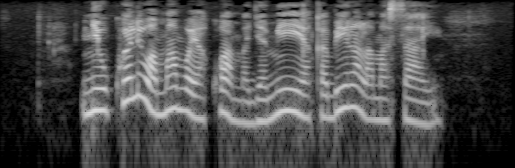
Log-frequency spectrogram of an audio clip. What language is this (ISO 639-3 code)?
swa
